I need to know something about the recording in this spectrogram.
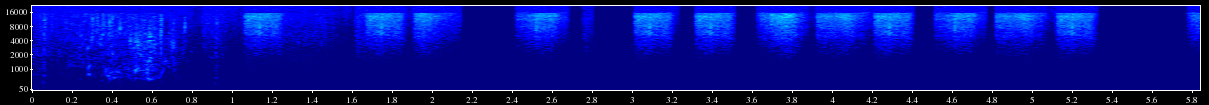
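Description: Footsteps pad steadily across grass.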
